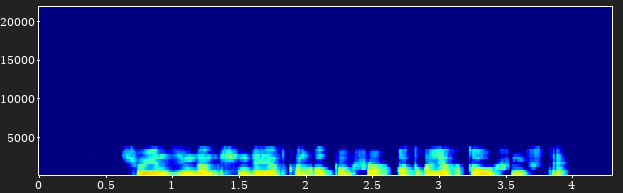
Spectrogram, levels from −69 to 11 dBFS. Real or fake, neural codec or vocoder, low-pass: fake; autoencoder, 48 kHz, 32 numbers a frame, DAC-VAE, trained on Japanese speech; 3.6 kHz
